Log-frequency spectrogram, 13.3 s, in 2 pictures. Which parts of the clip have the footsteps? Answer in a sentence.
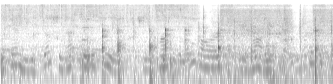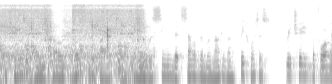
The footsteps can't be heard in this clip.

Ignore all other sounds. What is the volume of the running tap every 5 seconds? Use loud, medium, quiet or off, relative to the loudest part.
loud, loud, off.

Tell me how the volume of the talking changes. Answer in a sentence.
The loudness of the talking stays about the same.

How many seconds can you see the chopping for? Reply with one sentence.
The chopping can be heard for 6 seconds in total.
